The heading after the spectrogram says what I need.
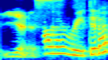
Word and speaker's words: Allaoui: my name is Allaoui. Alarie. Alaoui, yes. Alarie, did I pronounce that correctly?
